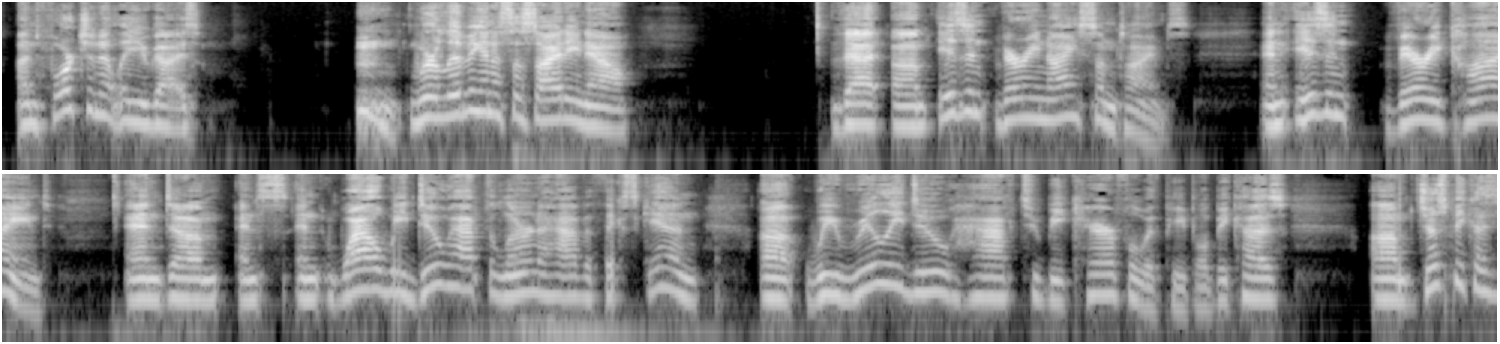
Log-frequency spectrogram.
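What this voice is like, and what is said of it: Strained, failing voice. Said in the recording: “I'm losing my voice.”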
